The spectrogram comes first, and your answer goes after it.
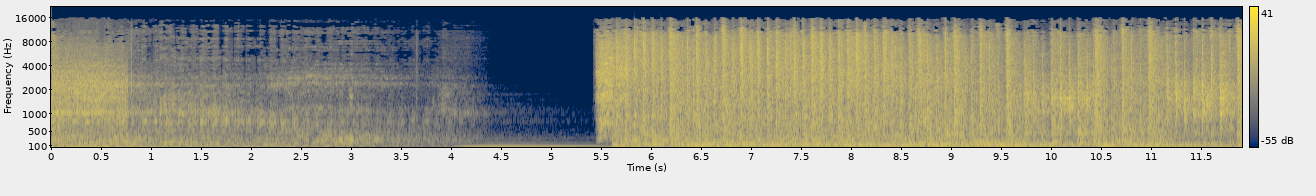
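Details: Loud music mixed with rapid gunfire-like bursts and booms, after a short quiet break near the middle; no animal voice can be picked out.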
